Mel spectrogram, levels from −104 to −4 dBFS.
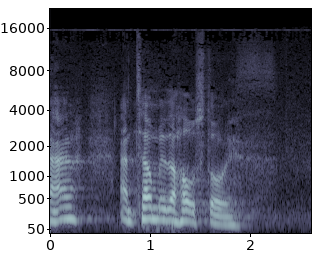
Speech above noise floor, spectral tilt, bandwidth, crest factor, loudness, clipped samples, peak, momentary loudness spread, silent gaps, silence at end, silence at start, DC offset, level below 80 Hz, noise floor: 27 dB; -6.5 dB/octave; 16.5 kHz; 22 dB; -36 LUFS; under 0.1%; -16 dBFS; 20 LU; none; 0.4 s; 0 s; under 0.1%; -70 dBFS; -62 dBFS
